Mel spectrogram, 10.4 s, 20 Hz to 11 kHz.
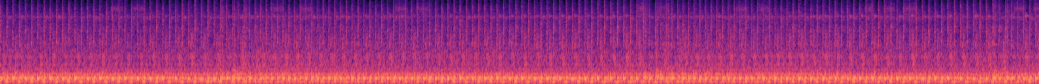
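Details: Terex 80-20 diesel after sitting 30 years: steady loud, uneven clatter around four beats a second while blasting oil out, earlier noted slobbering; rough running, cause not confirmed.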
